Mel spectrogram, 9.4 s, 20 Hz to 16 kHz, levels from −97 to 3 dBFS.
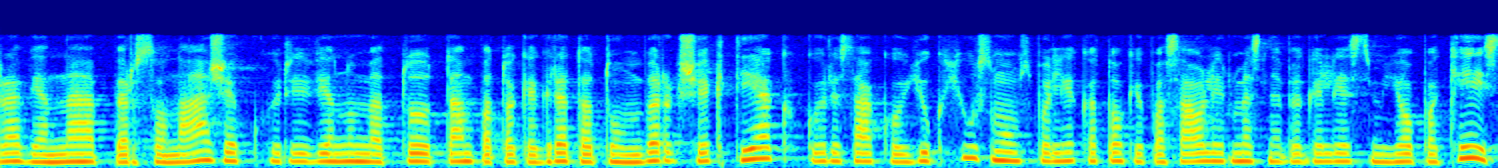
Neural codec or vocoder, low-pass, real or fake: none; 7.2 kHz; real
